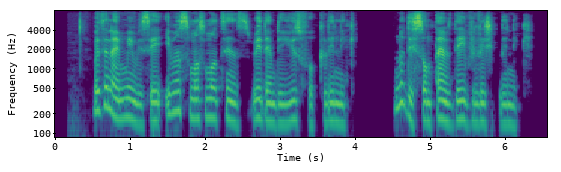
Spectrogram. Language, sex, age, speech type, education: Nigerian Pidgin, female, 15-29, spontaneous, tertiary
